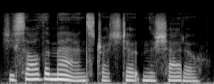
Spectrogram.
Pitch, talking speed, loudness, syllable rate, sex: 195 Hz, 250 wpm, -15 LUFS, 5.6 syllables/s, female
